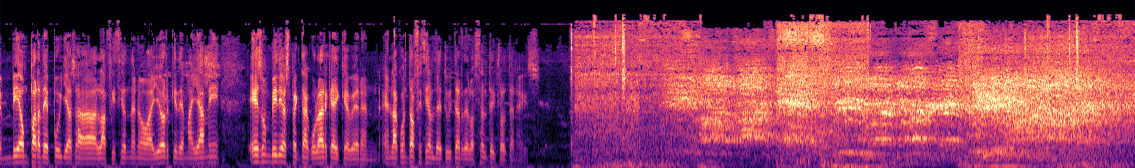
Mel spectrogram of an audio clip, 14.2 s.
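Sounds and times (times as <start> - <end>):
speech: 0.0 - 8.0
crowd chanting: 8.2 - 14.1.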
